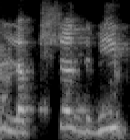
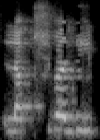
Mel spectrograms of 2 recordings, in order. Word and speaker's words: लक्षद्वीप: Students बहुत लोग इसे मिसस्पेल करते हैं, दैट इज मिसप्रोनाउंस करते हैं, लक्षद्वीप करते हैं, कुछ भी करते हैं. इट इज not like that, it इज लक्षद्वीप.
